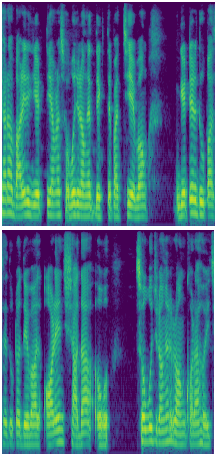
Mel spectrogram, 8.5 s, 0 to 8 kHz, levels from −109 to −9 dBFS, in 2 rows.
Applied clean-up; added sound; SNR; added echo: none; none; none; none.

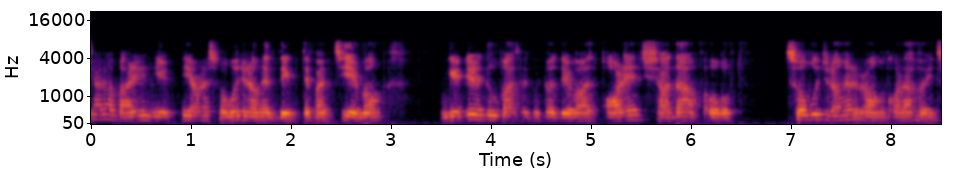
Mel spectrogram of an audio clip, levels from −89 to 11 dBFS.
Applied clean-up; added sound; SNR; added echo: neural mask model DeepFilterNet 3.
